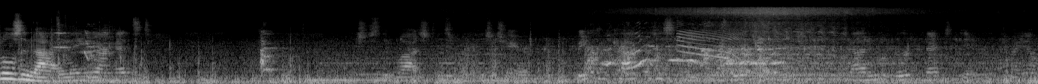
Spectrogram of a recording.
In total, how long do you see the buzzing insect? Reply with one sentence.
The buzzing insect can be heard for 7 seconds in total.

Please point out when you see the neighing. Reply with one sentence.
You can hear the neighing from 0.5 to 1.3 s and from 6.8 to 8.5 s.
